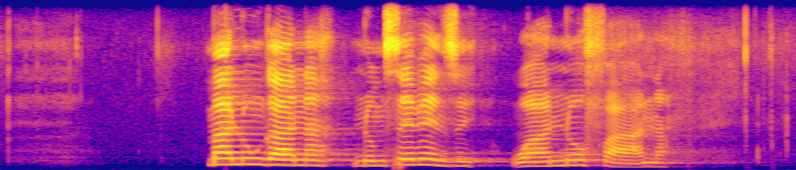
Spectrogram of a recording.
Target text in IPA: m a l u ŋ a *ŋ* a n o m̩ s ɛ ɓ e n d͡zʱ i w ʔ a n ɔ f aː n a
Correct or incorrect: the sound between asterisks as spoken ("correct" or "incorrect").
incorrect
